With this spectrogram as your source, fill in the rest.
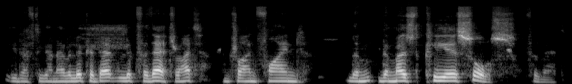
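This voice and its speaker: A man co-hosting a panel discussion, his voice sitting a little high for a man. He talks in a loose, chatty way and keeps asking "right?" to check the others are with him. The sound is dry and close, with no room around it. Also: steady tone, moderate pace, a little mellow, dry recording. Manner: chatty, ends points with "right?". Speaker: podcast co-host.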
